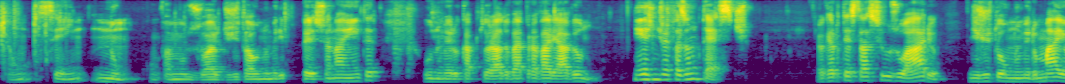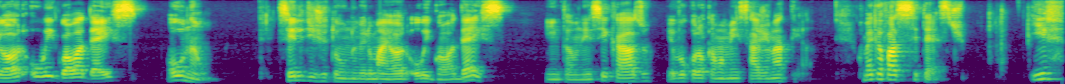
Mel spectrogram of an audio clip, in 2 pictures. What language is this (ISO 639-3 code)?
por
